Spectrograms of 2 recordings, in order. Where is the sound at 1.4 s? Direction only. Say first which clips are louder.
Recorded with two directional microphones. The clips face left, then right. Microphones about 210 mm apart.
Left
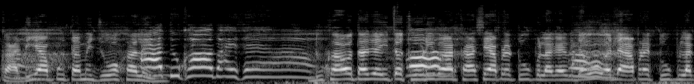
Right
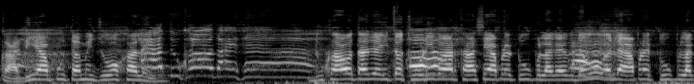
Left 10 dB; 55° left (ahead or behind).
